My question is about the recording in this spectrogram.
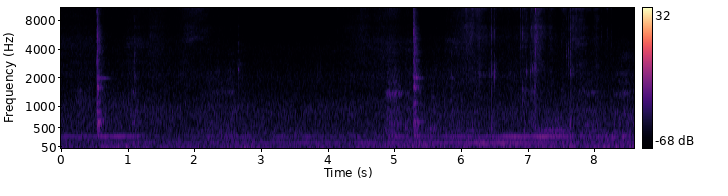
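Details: Brand-new, never-ridden 2021 RockShox Pike Select (150mm Boost) pushed down by hand: a few sharp single clicks at about 20% compression, apparently from the damper-side leg. A replacement fork also clicks; Charger RC damper suspected, unconfirmed.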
